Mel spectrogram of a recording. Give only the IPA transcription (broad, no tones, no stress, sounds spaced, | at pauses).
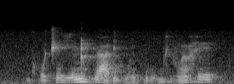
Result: ɡʱ o t͡ʃ ẽ ɣ ĩ ɖ õ p ɳ a ɗ i b ɐ̃ ɡ ɓ u b ḭ β ɐ̃ ɦ e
